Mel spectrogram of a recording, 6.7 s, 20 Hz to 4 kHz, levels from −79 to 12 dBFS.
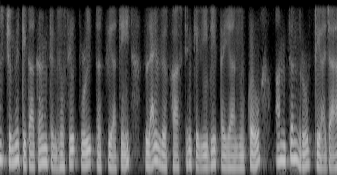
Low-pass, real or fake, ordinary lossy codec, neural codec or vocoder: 3.6 kHz; fake; none; codec, 24 kHz, 0.9 kbps, WavTokenizer, large speech release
